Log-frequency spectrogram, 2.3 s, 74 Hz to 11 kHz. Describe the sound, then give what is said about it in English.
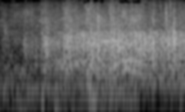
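An audience applauds President Joe Biden as he is introduced. The clapping is dense and continuous, and it swells slightly louder after the first half second before holding steady. “So Joe Biden began by joking about how only 42% were applauding him.”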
